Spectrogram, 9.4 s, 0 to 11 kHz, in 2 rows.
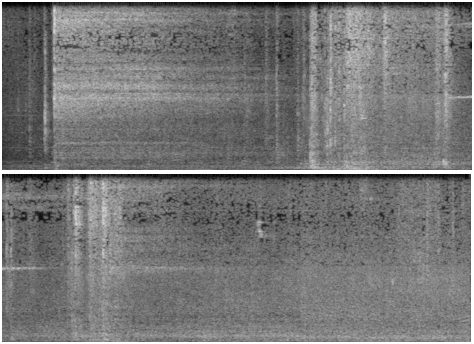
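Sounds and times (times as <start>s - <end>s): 
metro train rumbling: 0.0s - 9.3s
metro train wheels squealing: 4.4s - 5.2s.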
